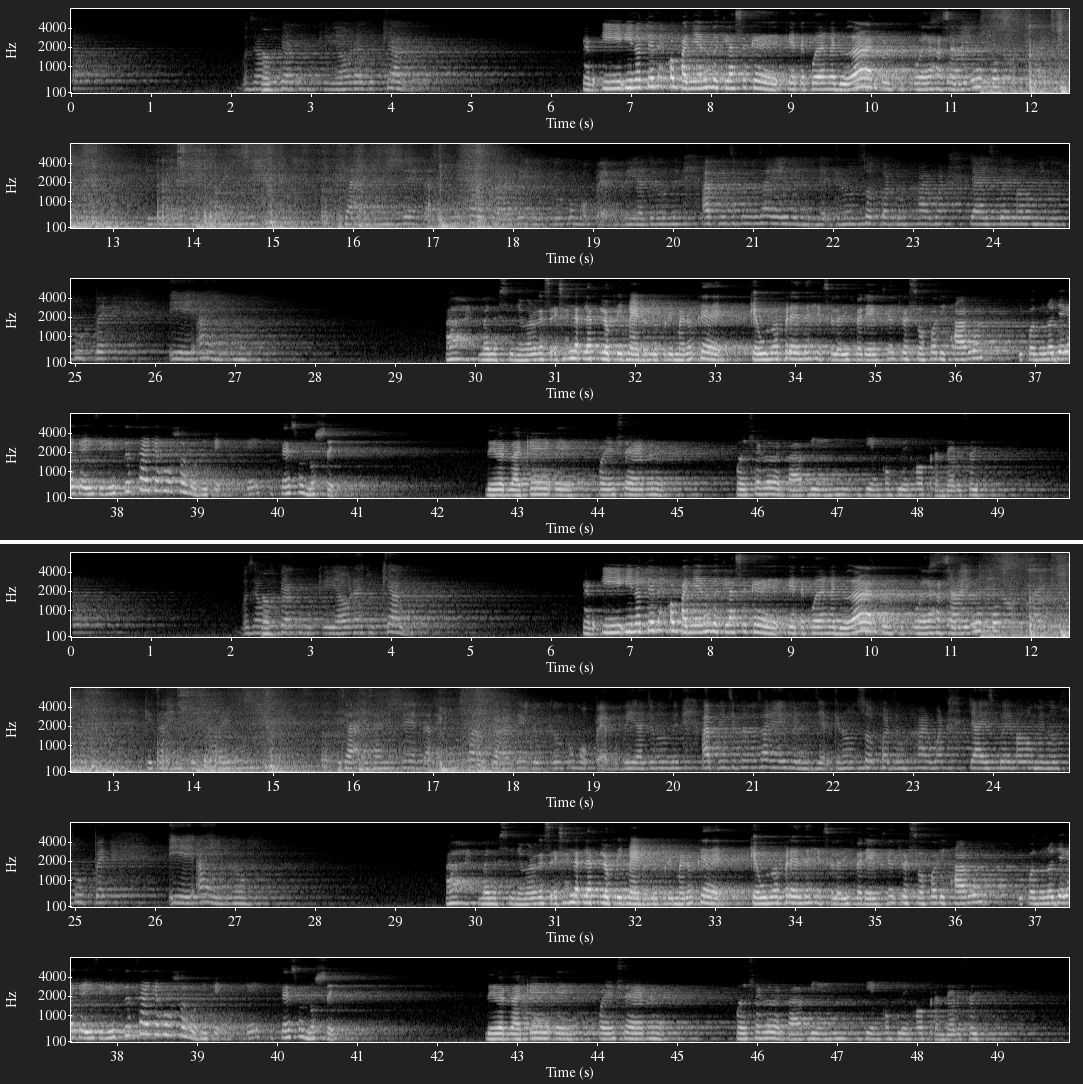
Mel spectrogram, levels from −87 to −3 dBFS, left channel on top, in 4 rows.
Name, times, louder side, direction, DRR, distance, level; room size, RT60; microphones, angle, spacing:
voice 1, 2.1-4.3 10.5-15.1 15.5-25.9 26.2-27.2 37.1-37.3 43.0-43.1, right 1 dB, 65° right, 2 dB, 1.2 m, -35 dB
voice 2, 6.4-11.6 29.6-33.1 33.4-36.4 36.8-39.3 39.6-39.8 40.0-40.7 42.6-43.7 44.0-44.9 45.7-48.8, left 1 dB, 5° left, 5 dB, 0.4 m, -21 dB
sound 1, 11.3-17.9, equal, 25° left, 1.8 m, -28 dB
26.5 x 9.2 x 3.3 m, 3.0 s
head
